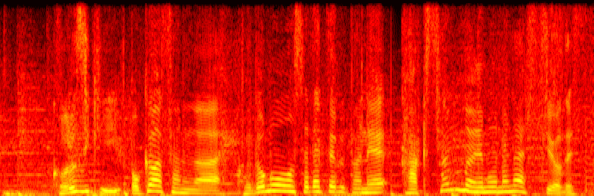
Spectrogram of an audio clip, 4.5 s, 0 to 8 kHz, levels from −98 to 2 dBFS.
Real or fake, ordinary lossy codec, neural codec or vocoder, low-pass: fake; none; codec, 16 kHz, 1 kbps, X-Codec, HuBERT features, trained on balanced general audio; none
